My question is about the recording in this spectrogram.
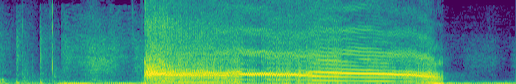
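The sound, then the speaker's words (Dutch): A person lets out one long, loud scream lasting a couple of seconds, sustained and slightly wavering in pitch before cutting off abruptly. “Hè, ehm, is zo uithalen iets wat u vaker doet, schreeuwen, of is het eh, nu eenmalig?”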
